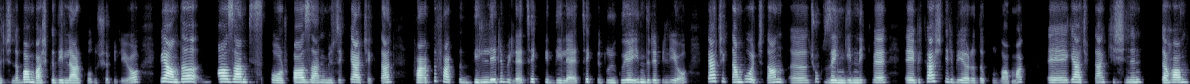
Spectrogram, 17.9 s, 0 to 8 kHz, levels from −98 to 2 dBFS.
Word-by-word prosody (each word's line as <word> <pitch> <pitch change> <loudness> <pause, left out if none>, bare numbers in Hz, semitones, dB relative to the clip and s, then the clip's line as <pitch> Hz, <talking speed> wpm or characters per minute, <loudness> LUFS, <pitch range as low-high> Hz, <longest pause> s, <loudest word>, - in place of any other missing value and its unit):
içinde 200 +3 -11
bambaşka 195 -4 +4
diller 185 -2 +3
konuşabiliyor. 170 - -7 0.3
Bir 290 - +1
anda 265 +1 +7 0.3
bazen 255 -3 +7
bir - - -20
spor, 215 -4 -5
bazen 220 -2 +5
müzik 205 +1 -10
gerçekten 225 -1 0 0.3
farklı 215 +7 +3
farklı 235 - -1
dilleri 225 +3 +1
bile 205 -1 -3
tek 245 +1 -6
bir 205 -6 -12
dile, 175 -2 -2
tek 240 -1 -5
bir 210 -2 -16
duyguya 200 +2 -1
indirebiliyor. 205 -2 -4 0.3
Gerçekten 275 -6 +1
bu 260 - -2
açıdan, 225 +1 0
eee, 200 0 -4
çok 275 +4 -14
zenginlik 200 +1 -1
ve, 215 0 -1 0.3
eee, 205 -1 +1
birkaç 285 +6 0
dili 230 -5 -8
bir 205 -1 -1
arada 180 -2 -3
kullanmak, 175 +6 -8 0.4
eee, 210 0 -1
gerçekten 225 -2 -1
kişinin 220 +1 -7 0.3
daha, 225 +2 +5
215 Hz, 135 wpm, -22 LUFS, 200-235 Hz, 0.4 s, anda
